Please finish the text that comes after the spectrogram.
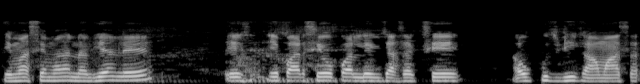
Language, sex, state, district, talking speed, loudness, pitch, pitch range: Chhattisgarhi, male, Chhattisgarh, Rajnandgaon, 185 wpm, -19 LUFS, 170 Hz, 165-180 Hz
